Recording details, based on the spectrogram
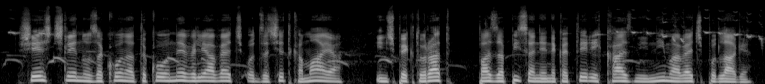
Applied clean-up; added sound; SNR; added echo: none; Bird; 19 dB; none.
